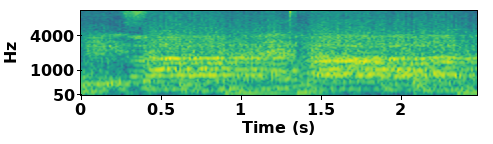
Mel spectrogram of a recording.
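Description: Three women singing a worship song together into microphones, over an instrumental backing with a steady, repeating low bass line.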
